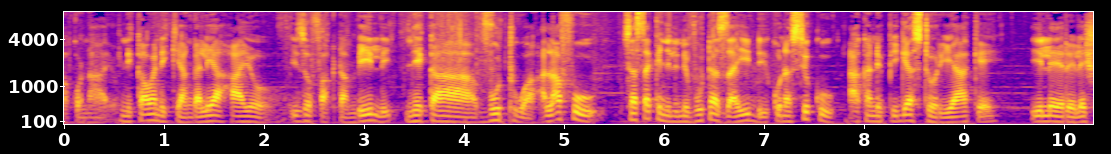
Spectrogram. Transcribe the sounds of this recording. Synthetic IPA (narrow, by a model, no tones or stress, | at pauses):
akɔna̰jɔ̰nikawanikiaŋɡaliahajɔ | hizɔfaktambilinikavutwa̰ha̰lafu | sasakɛɲɛlinivutazaiɗikunasikua̰kanipiɠiastɔɾijakɛ | ilɛɾɛlɛʃ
